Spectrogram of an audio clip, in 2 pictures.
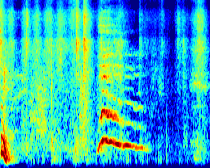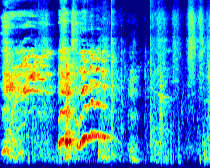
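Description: A person's voice making a few high, sliding sounds without clear words, separated by quieter pauses.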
